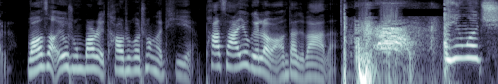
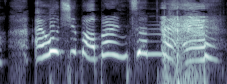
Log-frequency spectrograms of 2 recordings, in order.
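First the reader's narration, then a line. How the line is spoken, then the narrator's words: Excited shouting. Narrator (Chinese): 一边拍一边大叫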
